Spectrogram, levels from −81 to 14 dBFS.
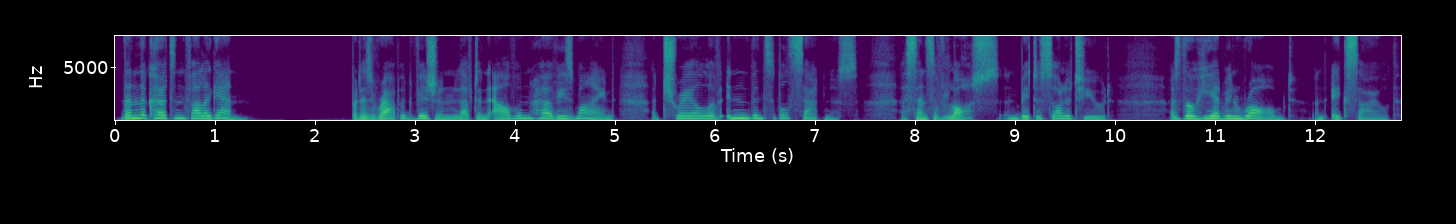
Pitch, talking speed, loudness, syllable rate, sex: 210 Hz, 160 wpm, -19 LUFS, 5.1 syllables/s, female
